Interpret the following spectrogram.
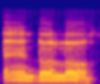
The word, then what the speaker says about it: pêndulo: Se a sílaba forte fosse no do aqui, seria paroxítona. Se fosse no lo aqui, seria oxítona. Mas é proparoxítonas. A sílaba forte é na antepenúltima.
